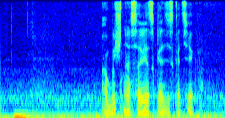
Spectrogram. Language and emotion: Russian, neutral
